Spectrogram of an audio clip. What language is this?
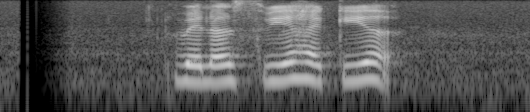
Sinhala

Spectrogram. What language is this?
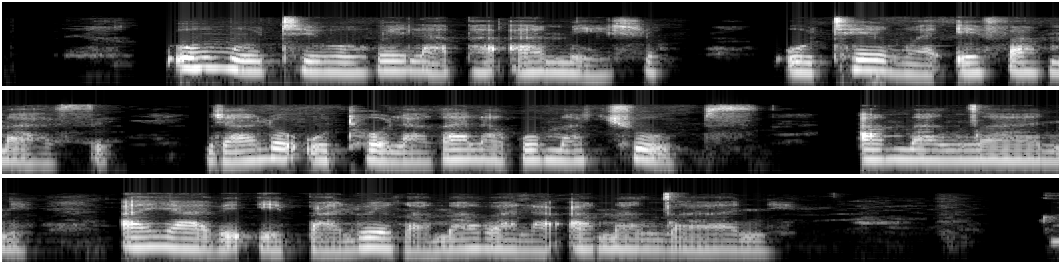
North Ndebele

